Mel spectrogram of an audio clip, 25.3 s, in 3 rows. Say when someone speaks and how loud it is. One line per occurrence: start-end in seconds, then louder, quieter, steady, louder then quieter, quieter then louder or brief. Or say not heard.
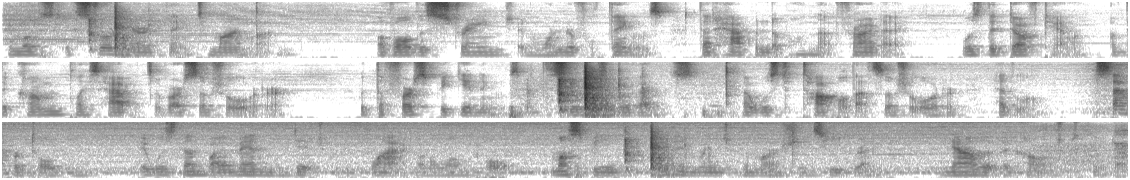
0.0-2.2 brief
2.8-25.2 steady.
